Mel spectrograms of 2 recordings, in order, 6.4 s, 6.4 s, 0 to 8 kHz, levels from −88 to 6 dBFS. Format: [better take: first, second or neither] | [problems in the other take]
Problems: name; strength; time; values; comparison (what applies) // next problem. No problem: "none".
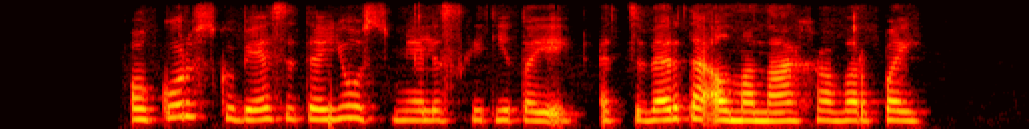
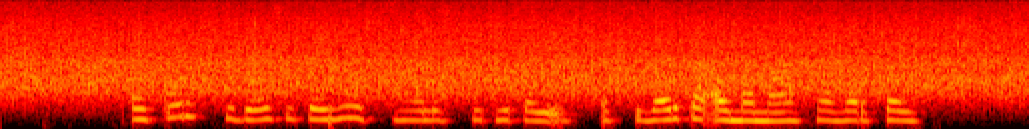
first | background sound (Rain); 3 dB above the speech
